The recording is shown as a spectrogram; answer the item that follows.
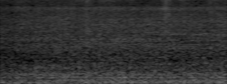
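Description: Steady low background rumble of room noise, with no distinct event in it.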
